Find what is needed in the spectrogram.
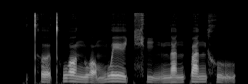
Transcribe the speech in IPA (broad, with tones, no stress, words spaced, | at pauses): t̪ʰɤ̰˨˩t̪ʰwɔ˥˨n̪wɔ̰˨˩ mwe˥˨ɪ̯t͡ɕʰḭ˨˩ŋ n̪a˨˦npa˦nxṵ˨˩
